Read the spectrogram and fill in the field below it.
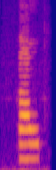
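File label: "dao", Mandarin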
